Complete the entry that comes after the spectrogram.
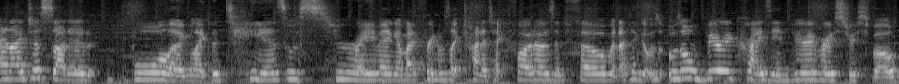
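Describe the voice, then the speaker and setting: With music in the background and audible room echo, a woman with a New Zealand accent speaks at a high pitch with hardly any pauses. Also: fairly quick pace. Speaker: YouTuber. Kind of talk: casual vlog. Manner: fast; animated.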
